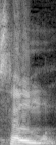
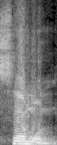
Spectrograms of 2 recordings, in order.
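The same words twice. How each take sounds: First: স্যালমন with the l sounded, "sal-mon"; spelling pronunciation. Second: স্যামন with silent l, "sa-mon"; correct pronunciation. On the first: Teacher shows the natural misreading, l sounded. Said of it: "স্বাভাবিকভাবে উচ্চারণ করতে গেলে". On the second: Teacher introduces the next word, silent l. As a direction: say স্যামন loud, without any l. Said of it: "তার পরের শব্দটি হচ্ছে". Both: Shown as a demonstration.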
